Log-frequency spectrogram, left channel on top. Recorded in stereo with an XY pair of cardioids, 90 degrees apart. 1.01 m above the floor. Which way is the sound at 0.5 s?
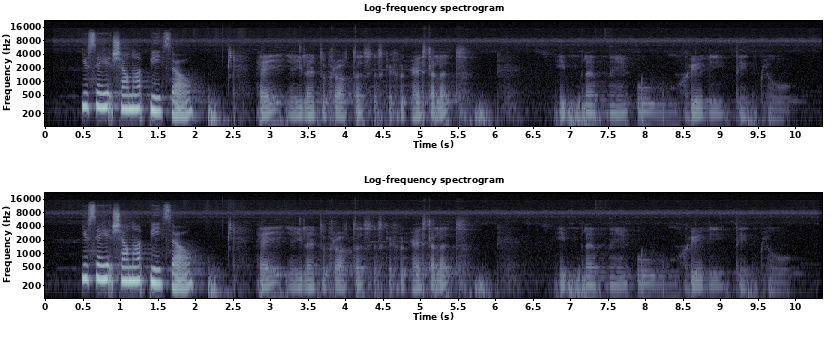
5° right.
